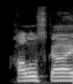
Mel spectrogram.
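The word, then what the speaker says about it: Holo Sky: Hollow Sky is one of the top rated parallel podcasts out there.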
